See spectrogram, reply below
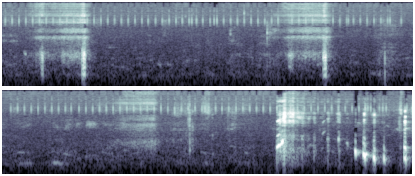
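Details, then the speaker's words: Dog named Cosita snoring while asleep: soft nasal snoring breaths a few seconds apart, with faint wheezy sniffs and a louder snort near the end. "funny. That was my dog snoring."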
